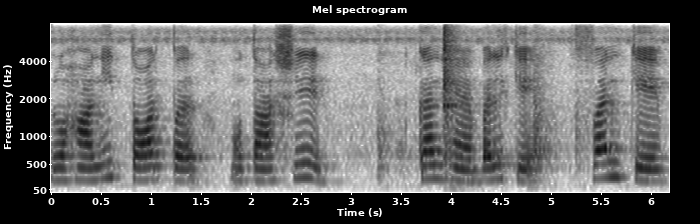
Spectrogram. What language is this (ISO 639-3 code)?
urd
